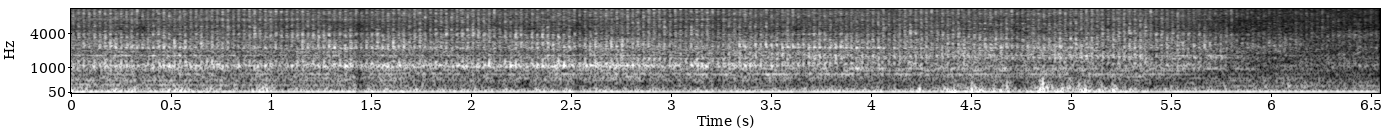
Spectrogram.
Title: E60 M5 S85 ticking noise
